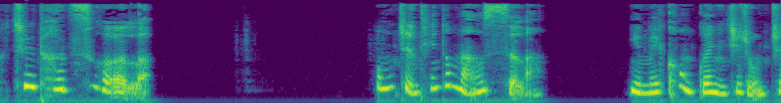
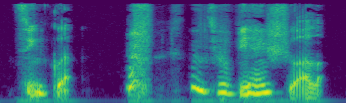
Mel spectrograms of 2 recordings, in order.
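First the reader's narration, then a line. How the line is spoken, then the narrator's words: Mocking. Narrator (Chinese): 女警察嘲笑着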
